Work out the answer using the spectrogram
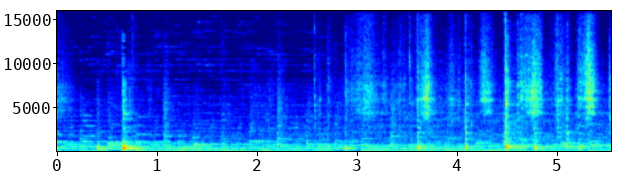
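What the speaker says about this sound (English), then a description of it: "My oil is hot, so let's add the meat." Pork pieces go into hot oil in a Fissler pressure cooker, giving a few clinks and knocks of meat and utensil against the metal pot over a low, steady background, with no talking.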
